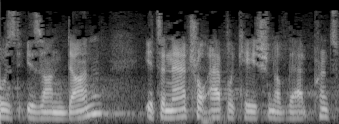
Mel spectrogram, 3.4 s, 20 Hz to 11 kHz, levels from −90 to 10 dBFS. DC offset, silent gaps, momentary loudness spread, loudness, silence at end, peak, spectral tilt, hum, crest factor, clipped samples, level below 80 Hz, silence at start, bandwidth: under 0.1%; none; 8 LU; -20 LUFS; 0 s; 0 dBFS; -4.5 dB/octave; none; 20 dB; under 0.1%; -52 dBFS; 0 s; 8.8 kHz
